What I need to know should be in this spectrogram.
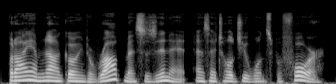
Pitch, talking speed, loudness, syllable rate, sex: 150 Hz, 270 wpm, -17 LUFS, 5.9 syllables/s, female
